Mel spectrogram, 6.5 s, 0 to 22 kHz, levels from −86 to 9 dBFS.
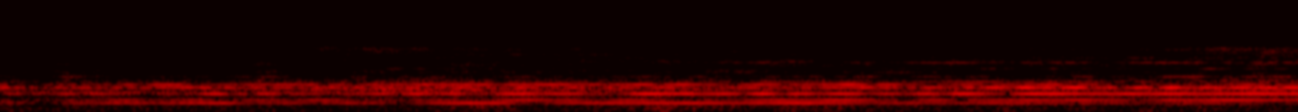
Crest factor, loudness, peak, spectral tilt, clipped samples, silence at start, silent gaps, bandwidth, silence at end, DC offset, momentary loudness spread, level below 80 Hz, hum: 14 dB; -58 LUFS; -44 dBFS; -5.5 dB/octave; under 0.1%; 0 s; none; over 20 kHz; 0 s; under 0.1%; 6 LU; -86 dBFS; none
